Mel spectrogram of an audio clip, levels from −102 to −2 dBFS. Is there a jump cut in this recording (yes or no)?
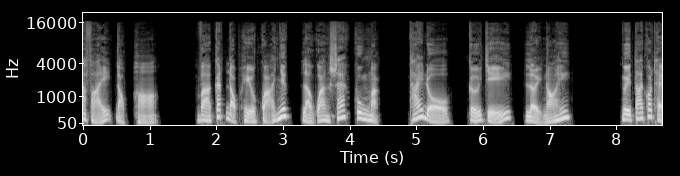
no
